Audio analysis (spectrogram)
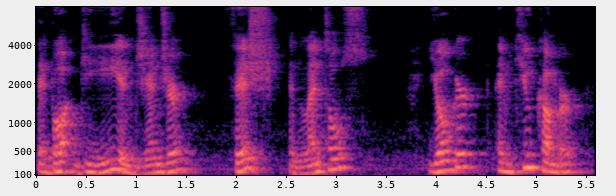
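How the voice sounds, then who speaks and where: A man reading aloud to children as a teacher, with an expressive, deliberate delivery that draws out words. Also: a little high. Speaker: storytime reader and teacher. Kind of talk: read-aloud storytime for children. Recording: echoey room, distant mic.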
